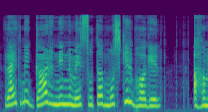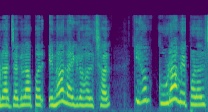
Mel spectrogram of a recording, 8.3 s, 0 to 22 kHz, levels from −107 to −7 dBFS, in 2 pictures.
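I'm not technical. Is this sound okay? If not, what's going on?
No. Throughout, the speech is heavily damaged by compression: s sounds come out gritty and metallic, and the top end stops at about 12.3 kHz. The likely cause is HE-AAC compression, which fakes the treble by copying lower sounds upward. Unlike simple muffling, the treble is there but sounds wrong.

From 2.11 to 3.78 s there are GSM signalling bursts: a quiet, galloping dit-dit-dit of short buzzes, pitched around 217 Hz, from a nearby 2G phone's radio. Unlike steady mains hum, it arrives in clusters, then stops.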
